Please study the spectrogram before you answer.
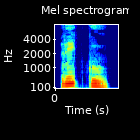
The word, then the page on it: ರಾಖಿ: kannada; rāk'hi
